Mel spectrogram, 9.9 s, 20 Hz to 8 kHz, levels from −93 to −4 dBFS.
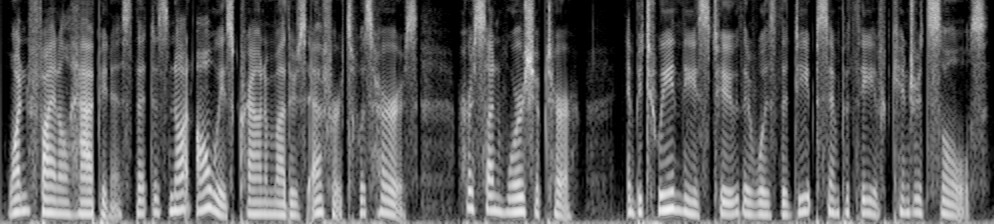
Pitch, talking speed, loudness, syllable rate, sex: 170 Hz, 170 wpm, -19 LUFS, 5.0 syllables/s, female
